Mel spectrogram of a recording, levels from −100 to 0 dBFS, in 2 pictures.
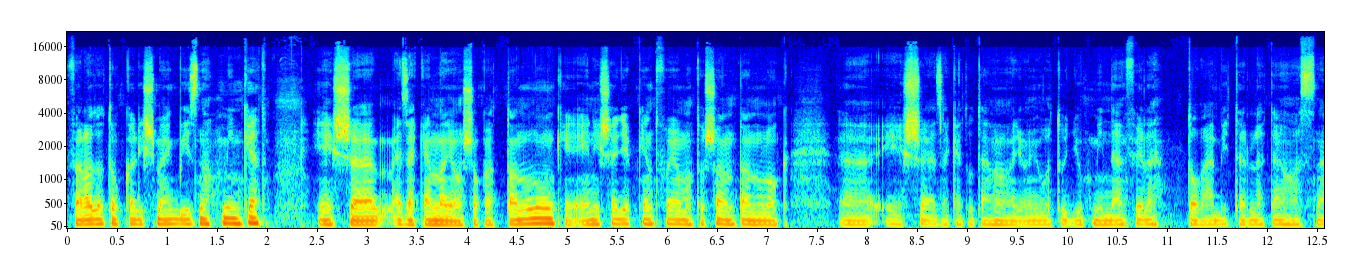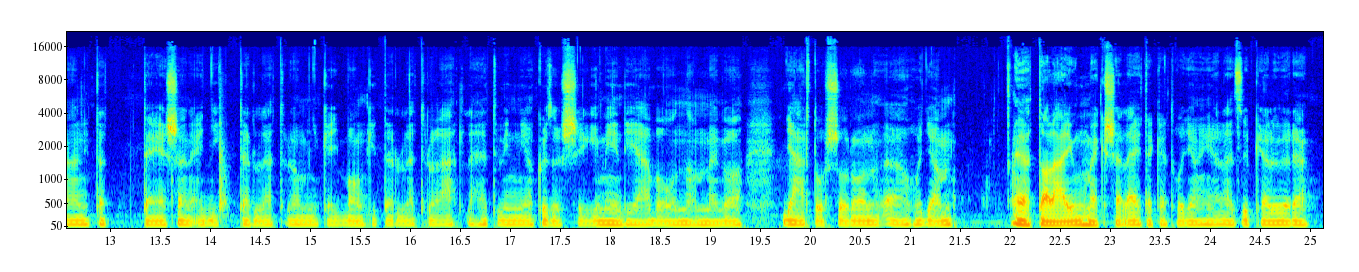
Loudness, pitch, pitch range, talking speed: -30 LUFS, 85 Hz, 80-90 Hz, 115 wpm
